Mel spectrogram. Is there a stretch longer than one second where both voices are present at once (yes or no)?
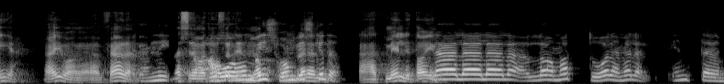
yes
